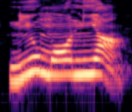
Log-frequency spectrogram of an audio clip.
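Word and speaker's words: pneumonia: फिर नेक्स्ट देखिए यहां पर पी एन यहां पर भी पी एन भी अगर एक साथ रहे तो पी साइलेंट होता है। तो इसको पढ़ते हैं। न्यूमोनिया न्यूमोनिया। फिर है न्यूमेटिक।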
